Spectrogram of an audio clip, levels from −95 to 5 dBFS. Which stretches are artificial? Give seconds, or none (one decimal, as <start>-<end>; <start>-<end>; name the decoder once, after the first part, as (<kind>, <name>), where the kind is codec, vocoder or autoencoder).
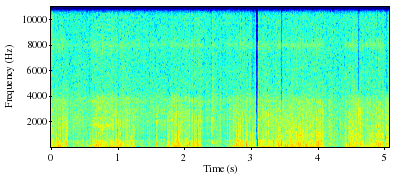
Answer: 0.0-3.4 (codec, SNAC)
